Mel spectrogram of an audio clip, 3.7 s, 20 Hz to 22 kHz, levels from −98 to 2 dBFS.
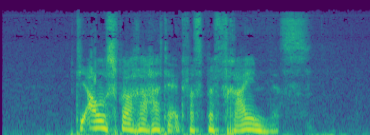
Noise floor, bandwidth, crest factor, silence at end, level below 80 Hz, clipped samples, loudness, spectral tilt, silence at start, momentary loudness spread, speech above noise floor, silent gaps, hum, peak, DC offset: -44 dBFS; 16.5 kHz; 14 dB; 0.35 s; -34 dBFS; under 0.1%; -14 LUFS; -5.5 dB/octave; 0.7 s; 15 LU; 31 dB; none; none; 0 dBFS; under 0.1%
